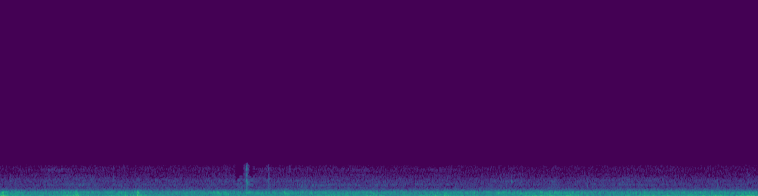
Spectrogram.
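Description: Wind buffeting the microphone of a camera mounted on a kayak, a low rumbling rush, with one faint click about two seconds in.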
